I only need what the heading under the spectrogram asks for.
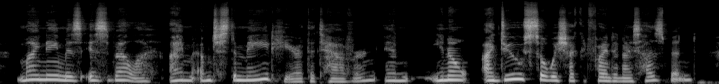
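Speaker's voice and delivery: tavern maid voice. Showing how to portray a tavern maid just by changing pitch: higher, softer voice. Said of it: "this is how I portray this voice".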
